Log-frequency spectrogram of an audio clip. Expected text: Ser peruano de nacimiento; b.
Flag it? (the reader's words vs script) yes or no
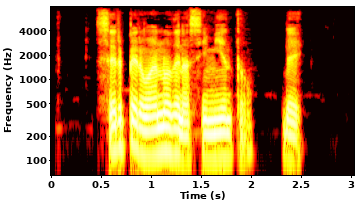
no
